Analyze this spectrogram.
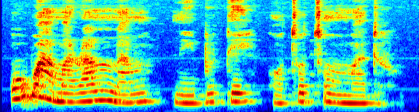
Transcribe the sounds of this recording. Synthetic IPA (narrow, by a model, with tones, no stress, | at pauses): ʊ˦ɡ͡bɔ˦a˨ma˨ɾa˨n̩˦na˨m̩˦ne˨bu˦te˦ɔ˨tʊ˦tʰʊ˦m̩˦ma˦dʊ˨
